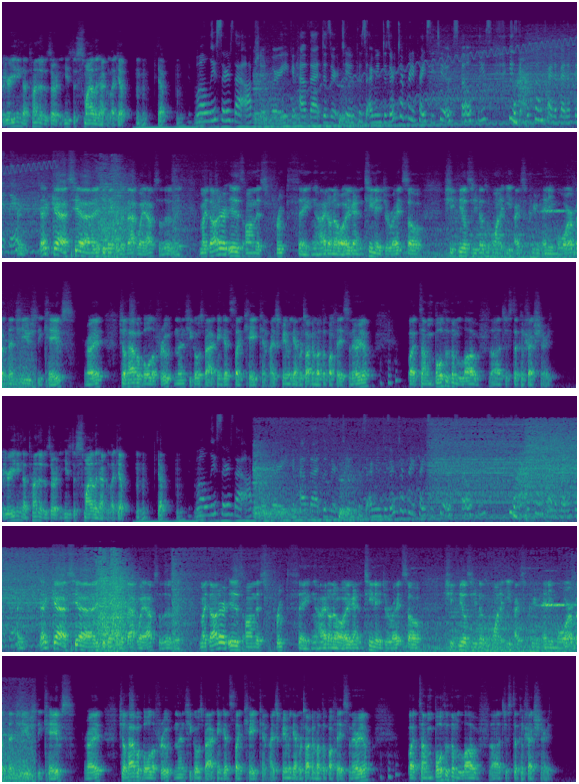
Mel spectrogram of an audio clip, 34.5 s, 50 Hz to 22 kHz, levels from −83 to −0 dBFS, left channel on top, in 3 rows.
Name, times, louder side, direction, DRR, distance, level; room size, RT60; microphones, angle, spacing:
voice 1, 0.0-2.4 2.7-3.2 3.5-4.0 10.2-10.5 11.8-11.9 12.2-30.7 31.1-34.0, right 1 dB, 10° right, 0.9 m, -26 dB
sound 1, 2.6-12.6, left 1 dB, 55° left, 1.8 m, -42 dB
voice 2, 3.9-10.3 10.7-11.9, left 3 dB, 25° left, 0.6 m, -36 dB
sound 2, 5.0-23.7, right 7 dB, 70° right, 0.5 m, -33 dB
8.8 x 3.8 x 3.1 m
head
